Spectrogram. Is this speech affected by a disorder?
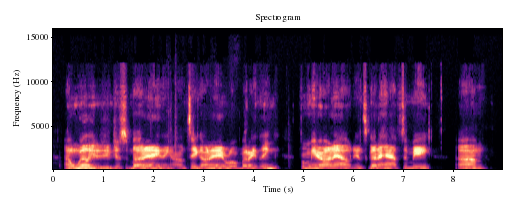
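Yes: ALS; could barely speak during filming, says speech still present.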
